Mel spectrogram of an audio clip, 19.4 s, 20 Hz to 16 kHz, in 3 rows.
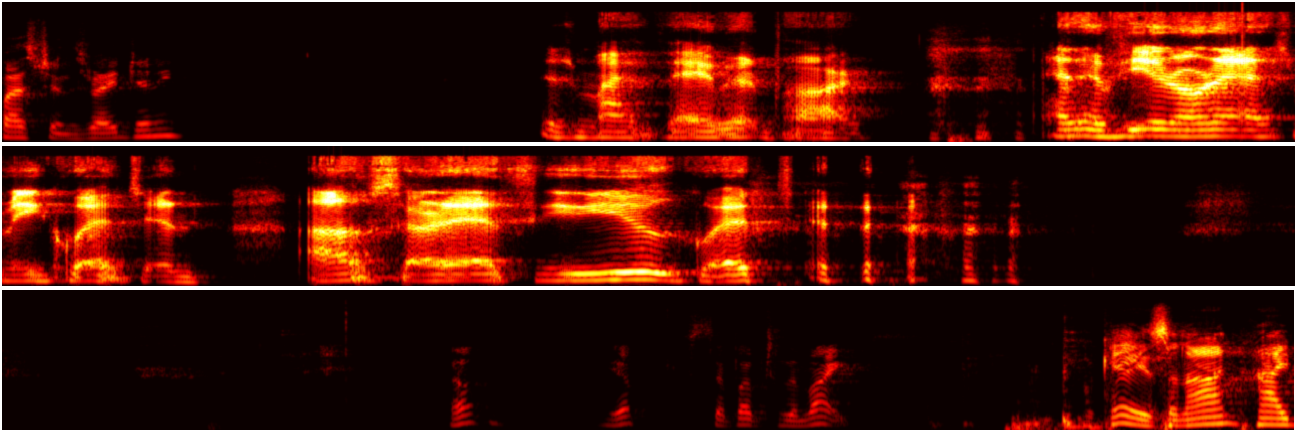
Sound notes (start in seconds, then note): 10.2 laughs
